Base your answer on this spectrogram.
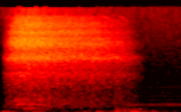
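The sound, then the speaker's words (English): One long, deep inhale during a guided breathing exercise: a soft, airy hiss that holds steady for over a second and then fades to quiet. “Breathe in.”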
